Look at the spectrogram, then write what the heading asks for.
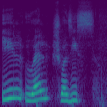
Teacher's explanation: But we don't pronounce the ENT, so it becomes il ou elle choisissent.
